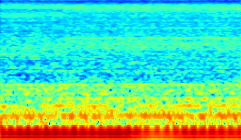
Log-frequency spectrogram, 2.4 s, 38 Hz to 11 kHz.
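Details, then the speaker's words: BMW E90 325i N52 after fitting six new spark plugs, warming up: low deep idle rumble with a slight uneven stumble; misfire still present but less violent than before. "So as you guys can see, the car is still misfiring. However, the misfire is not as violent as before."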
